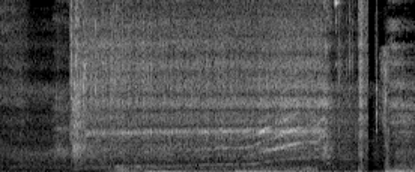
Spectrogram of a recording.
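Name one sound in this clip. A pulley whirs and whines, rising in pitch, while sliding down a rope line.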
